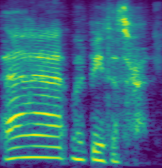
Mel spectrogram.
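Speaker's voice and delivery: near-whisper, very soft; hushed aside. Acted. Player reacting to someone heard downstairs, hushed aside. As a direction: whisper it under your breath.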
